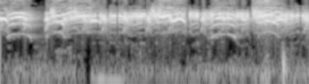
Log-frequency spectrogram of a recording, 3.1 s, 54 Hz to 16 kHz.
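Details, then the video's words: Small birds in a noisy, busy lure recording: dense harsh chattering and squeaky notes packed between 2 and 8k, with repeated arched downslurred notes near 1.5k, almost continuous with brief gaps. "Suara Pikat Burung Kecil Ribut Ampuh"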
